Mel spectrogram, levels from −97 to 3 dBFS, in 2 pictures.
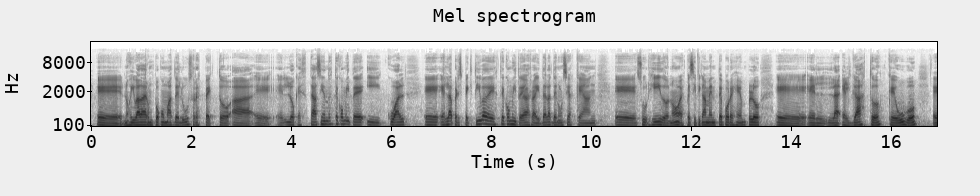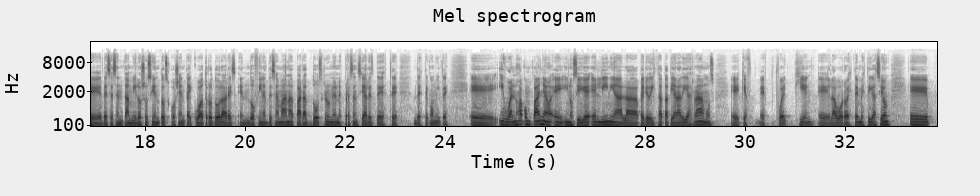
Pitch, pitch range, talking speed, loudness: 115 Hz, 110-125 Hz, 165 wpm, -21 LUFS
